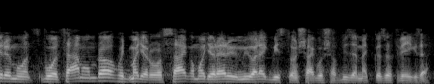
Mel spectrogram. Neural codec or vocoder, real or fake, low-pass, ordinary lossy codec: none; real; 5.4 kHz; none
